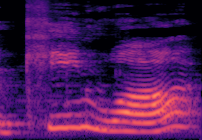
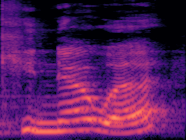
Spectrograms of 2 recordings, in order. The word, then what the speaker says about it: quinoa: If you also got the 2 pronunciations for quinoa and quinoa, then yes, you can add that as another point.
